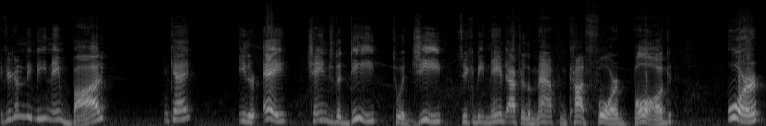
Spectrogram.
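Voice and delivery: high, loud mock lecture; heated roast. Real, not acted. Gamer roasting opponent's name to viewers, high and loud. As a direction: scold the name with gusto.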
